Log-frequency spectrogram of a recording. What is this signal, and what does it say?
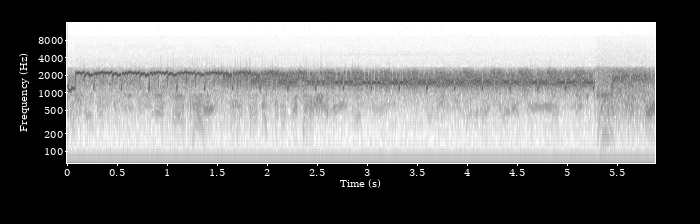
SSTV (slow-scan television), Scottie 2, with speech.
